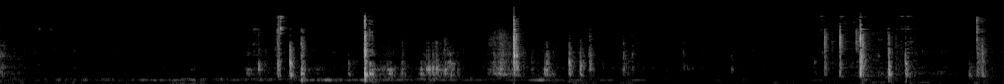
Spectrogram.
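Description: Scattered light clicks and knocks from hands handling a glass neon indicator tube and small objects on a tabletop, coming in two clusters from about two and a half seconds in and again near the end.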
